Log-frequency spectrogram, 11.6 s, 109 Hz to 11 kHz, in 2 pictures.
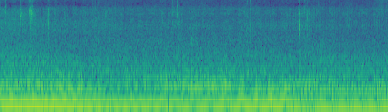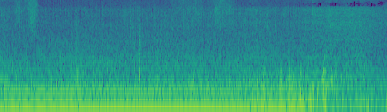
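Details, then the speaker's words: C8 Corvette at low speed after cleaning brake dust from the hub, spacer and wheel mating faces: steady low engine and road rumble with no rhythmic wheel clicking, the low-speed turning tick gone. "If you clean that really well, it removes that microfine bit of dust that's making that clickety clickety clickety, and no longer does it clickety clickety clickety."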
